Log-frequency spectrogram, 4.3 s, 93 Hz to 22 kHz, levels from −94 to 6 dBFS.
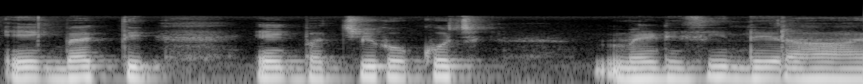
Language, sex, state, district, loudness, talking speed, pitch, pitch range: Hindi, male, Uttar Pradesh, Lalitpur, -15 LUFS, 140 wpm, 140 Hz, 130-145 Hz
